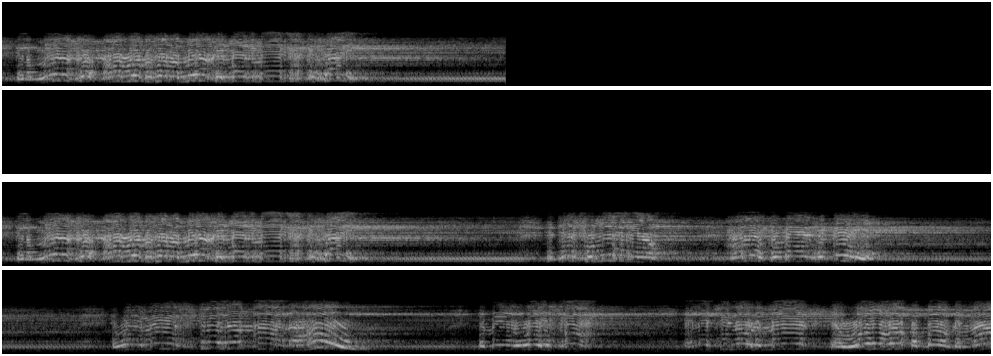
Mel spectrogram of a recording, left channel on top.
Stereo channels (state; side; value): drops out; left; at 5.1 s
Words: In America, I represent America, man, the man got to fight. And just for me now, I left the man for dead. And when the man stood up out of the hole, the man raised high. And let you know the man that rose up above the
